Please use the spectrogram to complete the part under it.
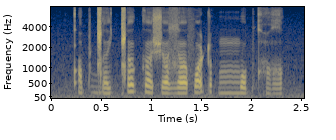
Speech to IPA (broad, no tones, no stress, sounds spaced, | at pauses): qʼ ə̤ p ɡ͡ǁ ɛ j ǁ ə k ɜ ʃ ɜ ɮ ɜ f ɔ ʈ | mː o p qʰ ə̤ ʁ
